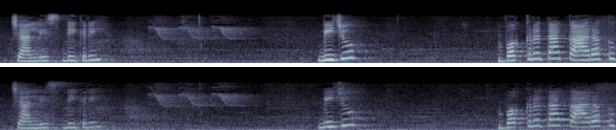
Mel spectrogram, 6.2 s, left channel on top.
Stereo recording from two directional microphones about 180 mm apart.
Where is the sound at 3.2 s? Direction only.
85° left.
